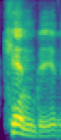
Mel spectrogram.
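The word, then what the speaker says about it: Kendi: evidently boston university's professor ibram x kindy that's spelled k-e-n-d-i is the leading anti-racism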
